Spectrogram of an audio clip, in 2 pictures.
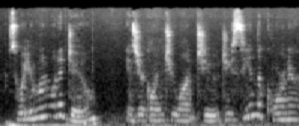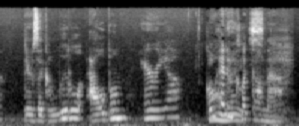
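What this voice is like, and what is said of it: Calm customer service voice. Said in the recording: “customer service voice ... You're super calm”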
